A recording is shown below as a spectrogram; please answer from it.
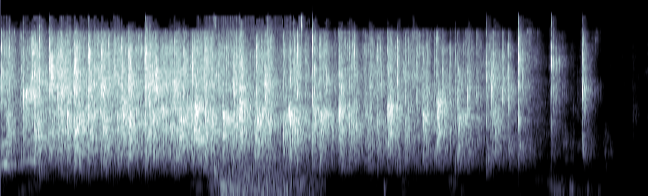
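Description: Audience applauding: dense clapping that thins out and dies away about five and a half seconds in. A brief low rumble sits under the clapping in the middle.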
